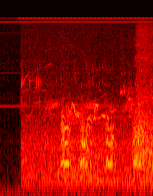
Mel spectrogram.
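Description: A dog giving a few short barks over a steady background hiss, starting after a brief silence at the cut.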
